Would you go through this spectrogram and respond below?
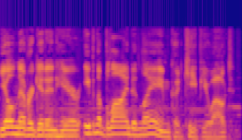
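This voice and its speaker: A man's voice: medium pitch, expressive, moderate pace, faint music behind, natural voice. A man voicing overconfident, taunting city defenders in a mocking, emphatic way, in a scripture audiobook.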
